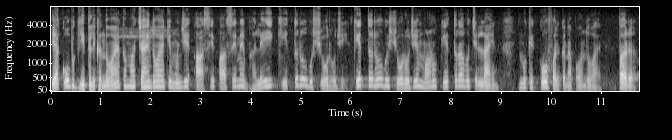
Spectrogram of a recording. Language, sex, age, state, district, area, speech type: Sindhi, male, 30-45, Delhi, South Delhi, urban, spontaneous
